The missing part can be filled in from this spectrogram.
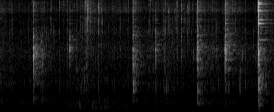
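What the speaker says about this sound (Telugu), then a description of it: "టమాటాలు చిన్న చిన్న పీసులు కట్ చేసి అవి వేసుకుంటున్నాను" Small chopped tomato pieces fry in a pan, giving soft sizzling with repeated sharp crackles and pops scattered at an uneven rhythm, close and moderately quiet, with no voices.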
